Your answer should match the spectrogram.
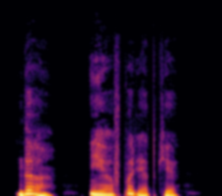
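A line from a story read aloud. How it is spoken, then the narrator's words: Hoarse lie. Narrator (Russian): соврала хрипло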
